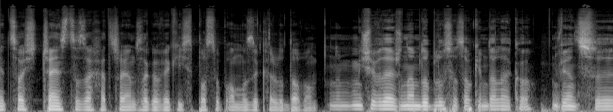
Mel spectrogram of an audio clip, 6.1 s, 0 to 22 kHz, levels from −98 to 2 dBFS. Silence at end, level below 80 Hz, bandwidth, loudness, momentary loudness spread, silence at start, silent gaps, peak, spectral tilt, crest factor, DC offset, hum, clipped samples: 0 s; -40 dBFS; 14 kHz; -25 LUFS; 9 LU; 0 s; none; -2 dBFS; -6.5 dB/octave; 20 dB; under 0.1%; none; under 0.1%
